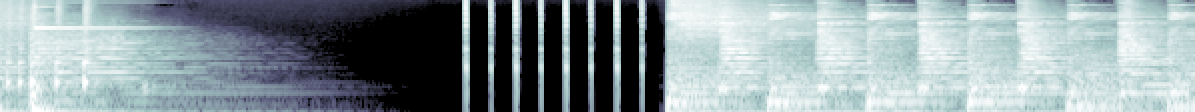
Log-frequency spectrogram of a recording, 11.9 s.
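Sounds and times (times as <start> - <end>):
percussion: 0.0 - 1.6, 4.7 - 11.9.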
